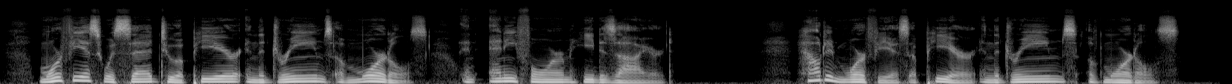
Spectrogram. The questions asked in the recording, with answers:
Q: How did Morpheus appear in the dreams of mortals?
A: Morpheus appeared in the dreams of mortals in any form he desired.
